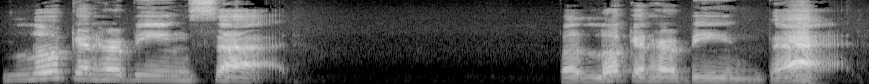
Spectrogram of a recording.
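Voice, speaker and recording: A male preschool teacher reads a picture book aloud in a bright, forward voice. He takes his time, stressing key words for young listeners. His delivery is expressive and explanatory, with questions put to the children. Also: on the high side, very slow.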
